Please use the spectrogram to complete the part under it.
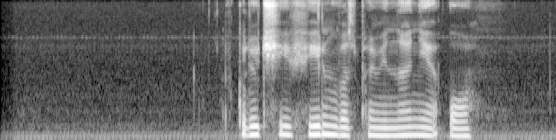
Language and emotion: Russian, neutral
